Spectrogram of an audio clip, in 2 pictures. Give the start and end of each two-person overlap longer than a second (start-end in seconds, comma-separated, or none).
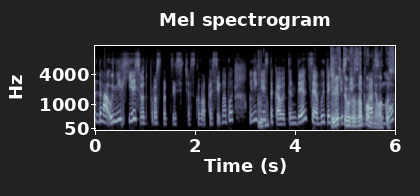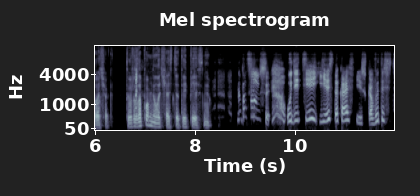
4.7-6.2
